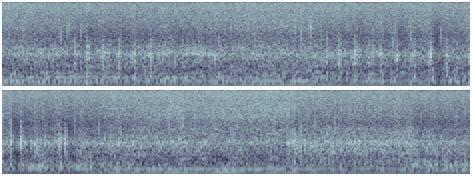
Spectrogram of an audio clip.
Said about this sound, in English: Now another plane is coming in from the sea. He's trailing a little smoke. May have been hit. Cruising now inland. Rapid fire now from Haganah and the aircraft. There's the plane.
